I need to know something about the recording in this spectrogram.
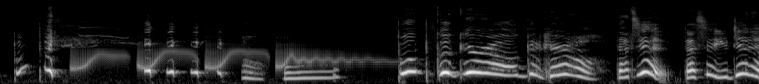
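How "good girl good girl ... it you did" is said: high, loud praise voice; talking to a dog. Real, not acted. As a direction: cheer on the dog. Praising dog after trick.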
